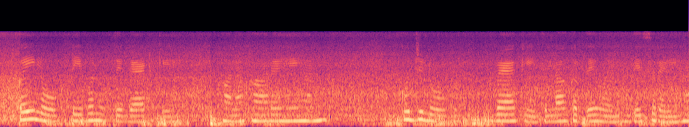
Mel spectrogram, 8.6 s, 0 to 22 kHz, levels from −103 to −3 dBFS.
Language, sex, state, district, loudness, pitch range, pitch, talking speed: Punjabi, female, Punjab, Kapurthala, -16 LUFS, 185-205 Hz, 200 Hz, 130 wpm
